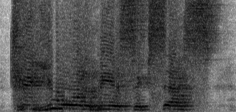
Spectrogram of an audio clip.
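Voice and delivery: high-pitched shouted question; acted forceful demand, pitched high; intense challenge. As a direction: challenge the kid at full force. CEO challenges gasping kid.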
